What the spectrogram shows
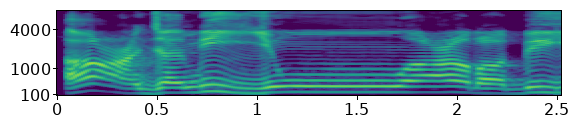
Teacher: ایک حمزہ سے پڑھا، ایک حمزہ بالکل ہی ختم کر دیا، اعجمی وعربی، یہ بھی غلط ہو گیا، ٹھیک ہے۔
